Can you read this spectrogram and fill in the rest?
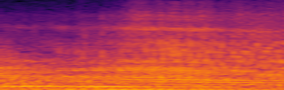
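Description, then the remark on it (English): A small propeller plane with its windows open drones steadily and loudly after takeoff as it turns and heads towards the mountains, its engine hum and rushing wind filling the whole two seconds without a break. No one speaks. “Spins like the plane around, and we start heading towards the mountains. And it's noisy.”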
